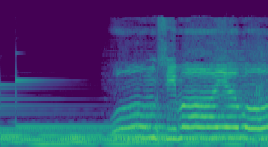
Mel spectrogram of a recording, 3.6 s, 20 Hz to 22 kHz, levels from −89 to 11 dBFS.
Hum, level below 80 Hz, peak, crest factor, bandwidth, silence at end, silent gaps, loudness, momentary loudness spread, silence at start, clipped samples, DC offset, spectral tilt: none; -60 dBFS; -4 dBFS; 14 dB; 14 kHz; 0 s; none; -18 LUFS; 10 LU; 0 s; under 0.1%; under 0.1%; -5.5 dB/octave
